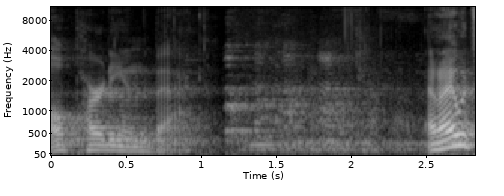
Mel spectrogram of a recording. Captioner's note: laughter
